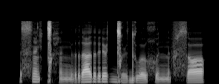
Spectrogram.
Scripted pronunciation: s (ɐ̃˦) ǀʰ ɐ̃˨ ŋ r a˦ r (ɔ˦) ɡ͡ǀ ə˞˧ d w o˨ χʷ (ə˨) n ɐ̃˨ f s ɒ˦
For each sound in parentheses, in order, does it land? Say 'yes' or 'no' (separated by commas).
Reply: yes, no, yes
